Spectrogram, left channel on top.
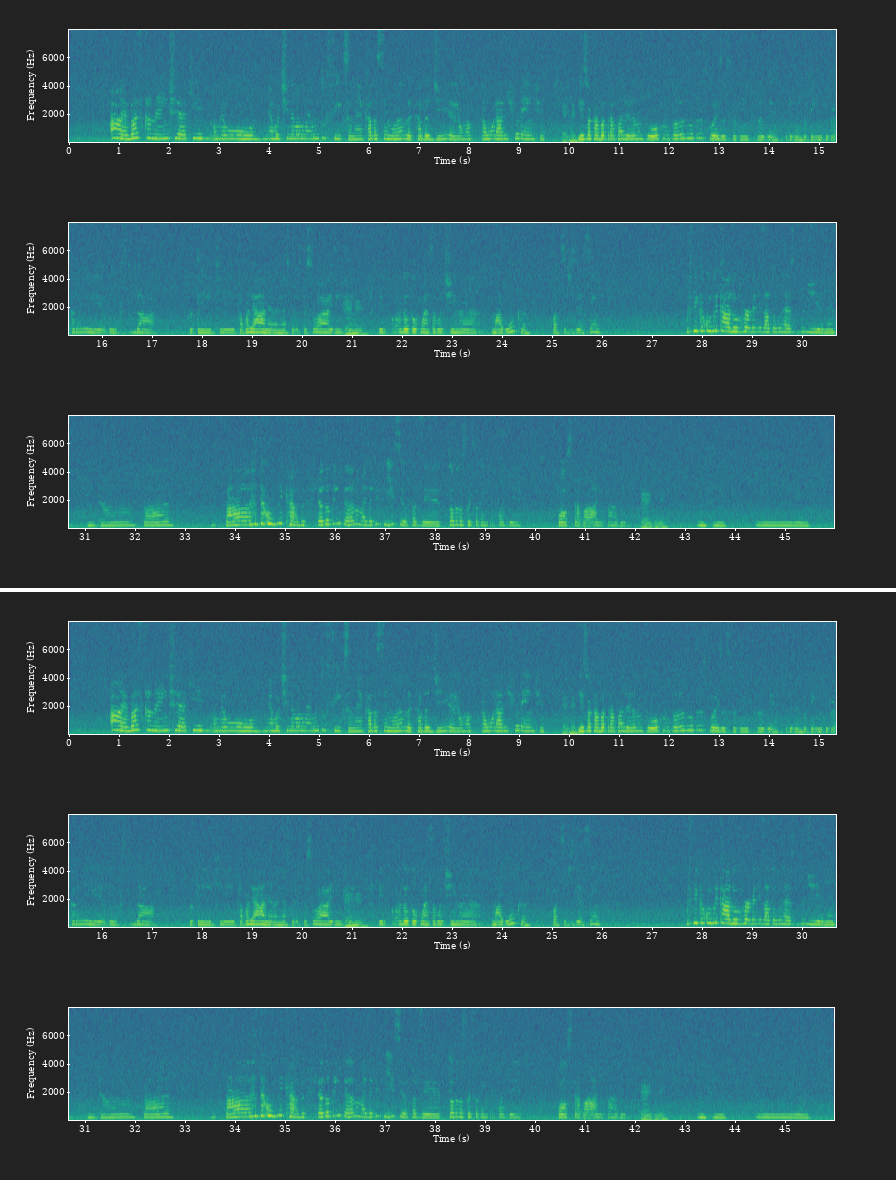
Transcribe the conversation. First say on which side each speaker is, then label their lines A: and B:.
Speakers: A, on the left; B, on the left.
A: Ah, é basicamente é que o meu minha rotina ela não é muito fixa, né? Cada semana, cada dia é uma, é um horário diferente.
B: Uhum,
A: Isso acaba atrapalhando um pouco em todas as outras coisas que eu tenho que fazer. Por exemplo, eu tenho que ir para academia, eu tenho que estudar, eu tenho que trabalhar, né, nas minhas coisas pessoais, enfim.
B: uhum,
A: E quando eu tô com essa rotina maluca, pode-se dizer assim, fica complicado organizar todo o resto do dia, né? Então, tá. Tá, <laughs> tá complicado. Eu tô tentando, mas é difícil fazer todas as coisas que eu tenho pra fazer pós-trabalho, sabe?
B: uhum.
A: Enfim. E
